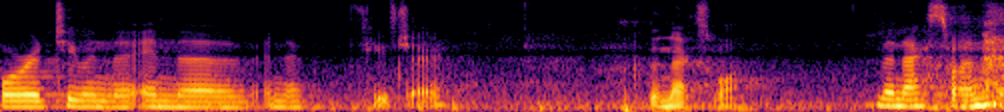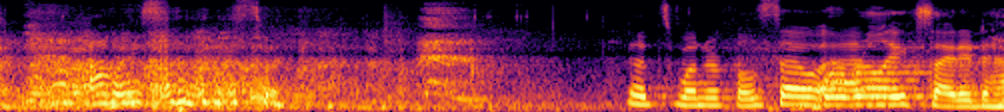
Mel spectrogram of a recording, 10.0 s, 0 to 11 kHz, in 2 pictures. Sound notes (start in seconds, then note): 5.0 laughing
